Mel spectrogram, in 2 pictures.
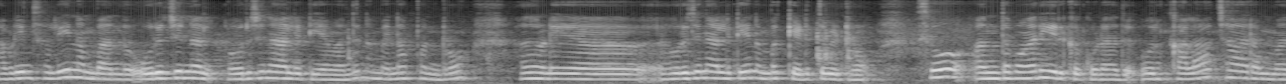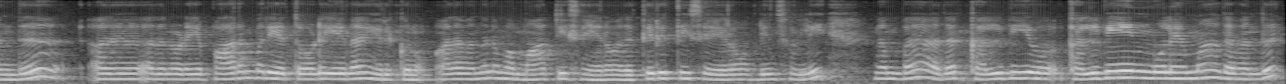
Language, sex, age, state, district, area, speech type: Tamil, female, 30-45, Tamil Nadu, Salem, urban, spontaneous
